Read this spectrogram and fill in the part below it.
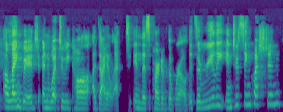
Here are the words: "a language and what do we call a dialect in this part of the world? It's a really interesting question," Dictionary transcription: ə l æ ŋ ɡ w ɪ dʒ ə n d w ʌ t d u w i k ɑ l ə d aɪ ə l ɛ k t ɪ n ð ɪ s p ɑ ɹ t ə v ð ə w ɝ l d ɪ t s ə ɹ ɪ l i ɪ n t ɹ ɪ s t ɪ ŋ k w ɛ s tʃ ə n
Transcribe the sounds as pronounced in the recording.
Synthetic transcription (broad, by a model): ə l æ ŋ ɡ w ɪ dʒ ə n w ʌ t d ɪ w i k ɑ l ə d aɪ ə l ɛ k t ɪ n ð ɪ s p ɑ ɹ t ə v ð ə w ɝ l d ɪ t s ə ɹ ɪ l i ɪ n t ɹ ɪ s t ɪ ŋ k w ɛ s tʃ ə n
